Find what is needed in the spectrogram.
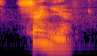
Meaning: first/third-person singular present subjunctive of ceindre
- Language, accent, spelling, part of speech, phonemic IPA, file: French, Canada, ceigne, verb, /sɛɲ/, LL-Q150 (fra)-ceigne.wav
